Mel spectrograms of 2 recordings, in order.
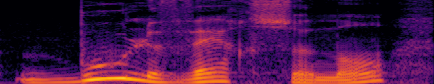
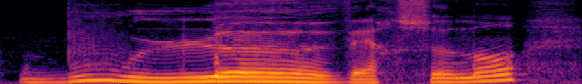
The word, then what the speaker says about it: bouleversement: pluriel bouleversements alors attention on écrit vraiment eu après le elle même si phonétiquement il n'existe pas vraiment on ne dit pas bouleversement mais on prononce bouleversement mais le 1 doit être là et bien sûr le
